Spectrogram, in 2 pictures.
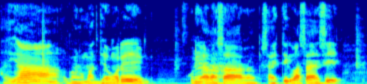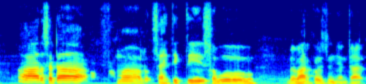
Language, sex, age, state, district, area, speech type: Odia, female, 30-45, Odisha, Bargarh, urban, spontaneous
